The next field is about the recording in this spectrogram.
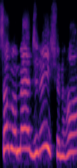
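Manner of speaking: high, round, swooping cartoon mouse voice. Voice actor comparing the Walt and Wayne Allwine versions, rounder Wayne Allwine voice. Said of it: "a little rounder".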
